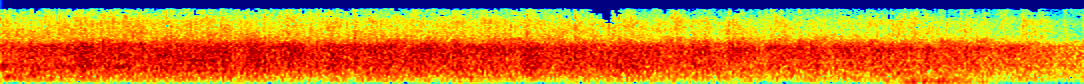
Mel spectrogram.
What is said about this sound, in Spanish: aplaudo tu valor. Bueno, todos aplaudimos tu valor.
